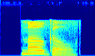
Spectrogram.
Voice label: "mogul", English

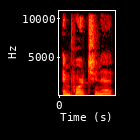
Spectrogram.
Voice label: "importunate", American; AmericanBritish

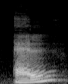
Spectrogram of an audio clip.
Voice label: "elle", French

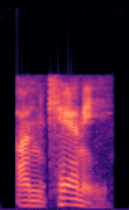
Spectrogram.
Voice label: "uncanny", English

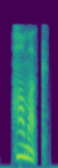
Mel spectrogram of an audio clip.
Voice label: "hummock", English

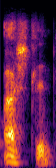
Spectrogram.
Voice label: "axtlen", Náhuatl; de nada; you are welcome

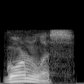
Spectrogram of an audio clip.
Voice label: "gormless", English

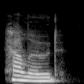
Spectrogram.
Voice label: "hallowed", American; AmericanBritish

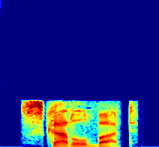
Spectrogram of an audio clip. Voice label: "scuttlebutt", English

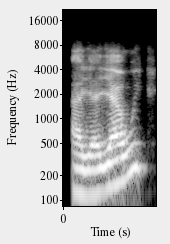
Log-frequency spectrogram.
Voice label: "ayayauik", Náhuatl; café; brown

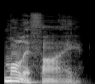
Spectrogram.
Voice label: "mollify", British; ə - ɪ; English

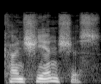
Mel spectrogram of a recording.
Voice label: "conscientious", American English; ɑː - ɒ

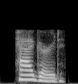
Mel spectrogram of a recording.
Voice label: "haggard", English

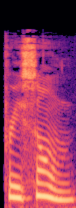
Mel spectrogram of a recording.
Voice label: "frisson", American; AmericanBritish

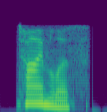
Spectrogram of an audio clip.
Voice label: "timeless", English

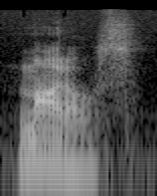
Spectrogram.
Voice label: "models", English; Consonants in American English; easypronunciation

